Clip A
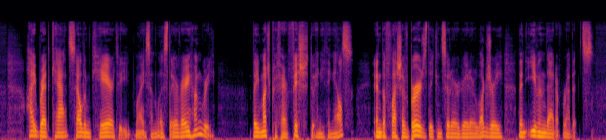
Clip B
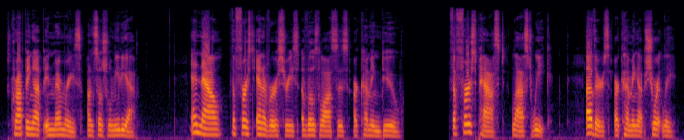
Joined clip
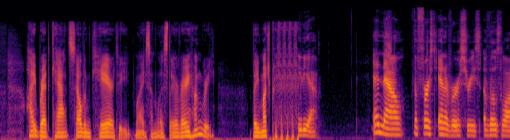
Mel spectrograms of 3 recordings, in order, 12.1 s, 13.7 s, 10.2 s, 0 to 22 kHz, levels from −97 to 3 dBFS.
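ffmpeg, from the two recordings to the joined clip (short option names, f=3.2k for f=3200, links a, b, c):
-filter_complex "[0:a]apad=whole_dur=10.21,atrim=end=10.21,asplit=4[a][b][c][d];[a]atrim=end=5.632[e];[b]atrim=start=5.518:end=5.632[f];[c]atrim=start=5.518:end=5.632[g];[d]atrim=start=5.518:end=5.632[h];[1:a]atrim=start=2.318:end=6.57[i];[e][f]acrossfade=d=0.004:c1=hsin:c2=hsin[j];[j][g]acrossfade=d=0.004:c1=hsin:c2=hsin[k];[k][h]acrossfade=d=0.004:c1=hsin:c2=hsin[l];[l][i]acrossfade=d=0.004:c1=hsin:c2=hsin"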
